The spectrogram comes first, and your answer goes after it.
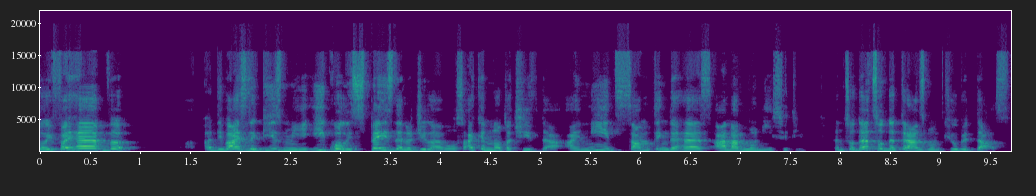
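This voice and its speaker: Bright, sharp tone at a fairly quick pace with ordinary pitch variation. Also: woman, fairly high pitch for a woman. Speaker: physicist, research center director. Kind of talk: lecture. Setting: webinar. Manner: fast; halting, many fillers.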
